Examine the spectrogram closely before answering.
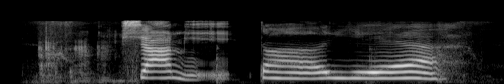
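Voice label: "xia1mi5", Mandarin Chinese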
